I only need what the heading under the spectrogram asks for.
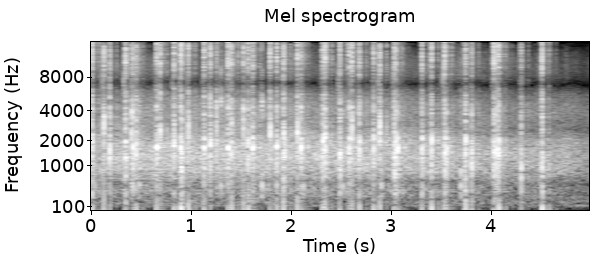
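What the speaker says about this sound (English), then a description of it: "Please give these gentlemen a round of applause." A small audience at a Cleveland-Cliffs Coshocton Works steel plant press conference claps. Individual sharp claps stay distinct in an uneven, moderately loud burst that tapers toward the end, with no voices.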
